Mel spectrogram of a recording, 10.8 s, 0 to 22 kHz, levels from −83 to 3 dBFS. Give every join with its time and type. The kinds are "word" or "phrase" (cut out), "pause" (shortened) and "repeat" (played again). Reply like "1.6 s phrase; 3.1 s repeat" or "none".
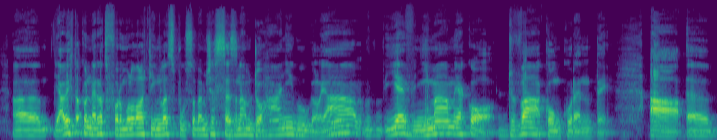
1.2 s phrase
